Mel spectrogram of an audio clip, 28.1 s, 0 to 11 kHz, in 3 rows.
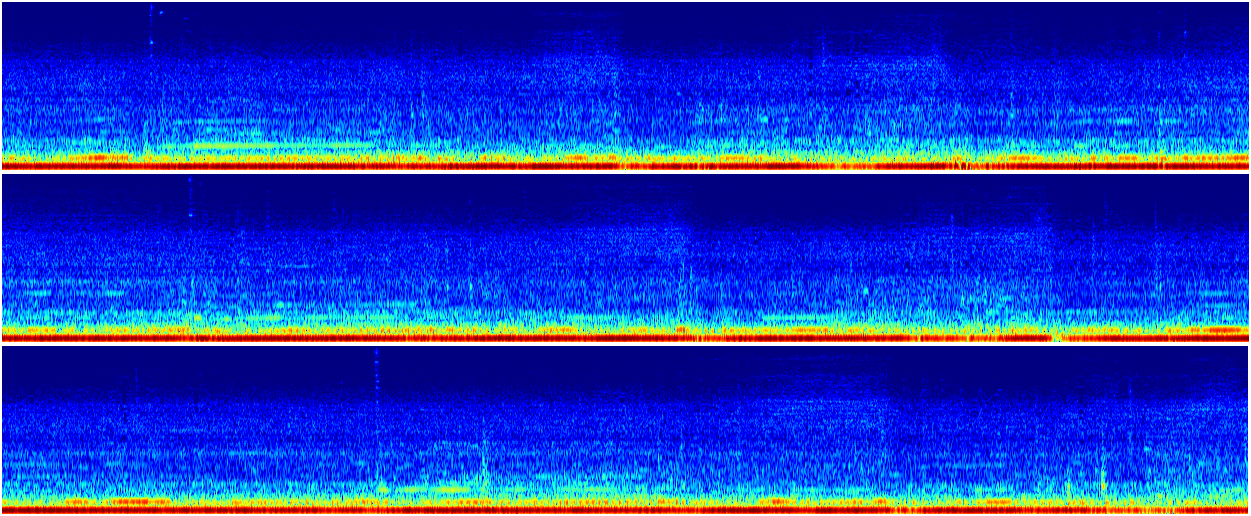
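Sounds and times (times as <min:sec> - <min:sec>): excavator engine droning: 0:00.0 - 0:28.0.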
